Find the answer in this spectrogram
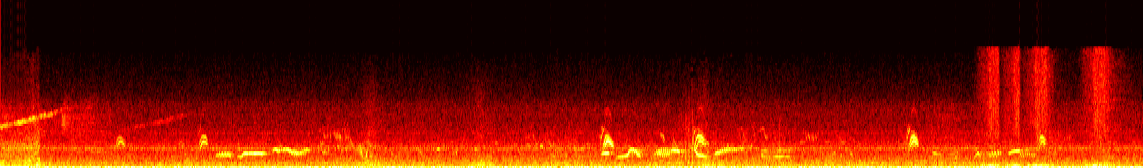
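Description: Forest ambience: birds chirping, with scattered short chirps and curving whistled calls several times, over a steady low rumble. A falling swoop closes off the preceding music at the very start.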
